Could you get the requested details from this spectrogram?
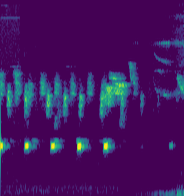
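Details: Yellow-rumped tinkerbird (Pogoniulus bilineatus) in Southern Africa in summer gives steady low, hollow popping calls, two or three per second, as several call in turn through the day; other small birds twitter behind.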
